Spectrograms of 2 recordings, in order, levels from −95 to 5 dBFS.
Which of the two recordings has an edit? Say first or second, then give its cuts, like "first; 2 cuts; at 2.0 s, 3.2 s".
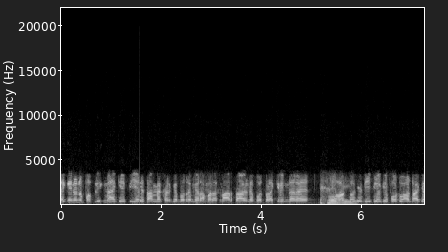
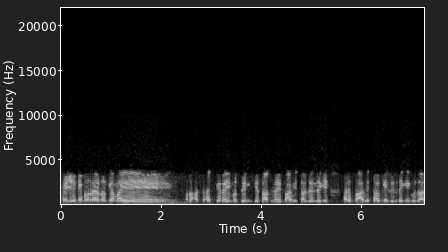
first; 1 cut; at 1.6 s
